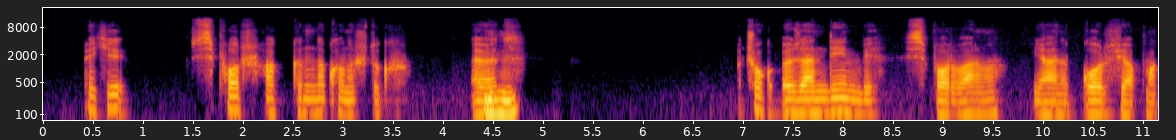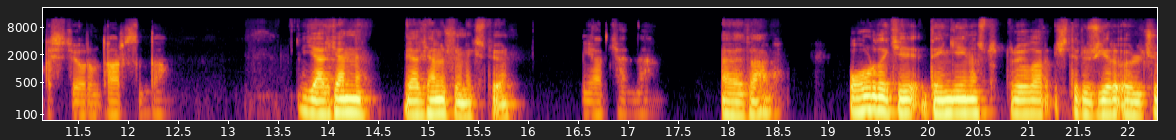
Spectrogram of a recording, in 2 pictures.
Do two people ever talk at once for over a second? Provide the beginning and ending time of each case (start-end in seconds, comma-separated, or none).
none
